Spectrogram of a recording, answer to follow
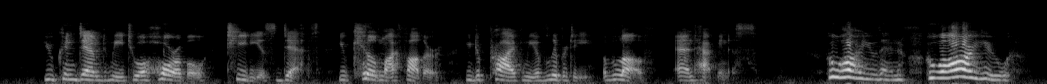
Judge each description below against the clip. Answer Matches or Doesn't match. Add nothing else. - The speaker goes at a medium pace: Matches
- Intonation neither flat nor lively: Matches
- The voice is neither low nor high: Doesn't match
